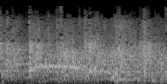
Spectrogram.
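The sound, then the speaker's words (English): A crowd claps in a steady, dense round of applause for Coach Sean Smith, loud and continuous with no one speaking over it. “Let me hear a round of applause for Sean Smith.”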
